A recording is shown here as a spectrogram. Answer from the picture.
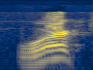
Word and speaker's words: worked: cleaned yeah all right worked I definitely heard the T sound and that that was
